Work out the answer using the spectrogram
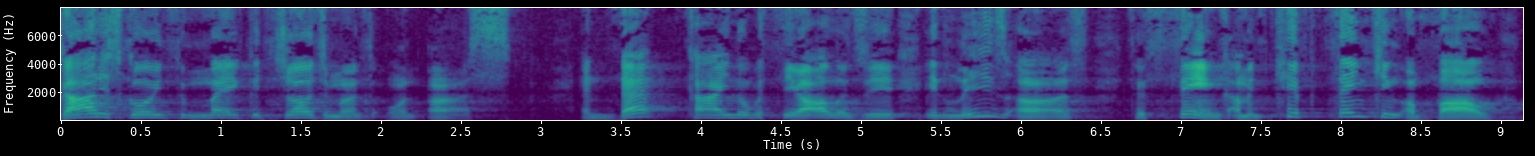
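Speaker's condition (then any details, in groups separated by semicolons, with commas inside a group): Cleft lip and palate; congenital, severe, eleven surgeries, last one 22 years ago in college; could not suck breast milk as newborn, fed formula and cow milk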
